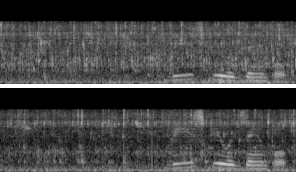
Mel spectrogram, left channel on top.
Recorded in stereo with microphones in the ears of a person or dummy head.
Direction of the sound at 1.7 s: 25° right (ahead or behind).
